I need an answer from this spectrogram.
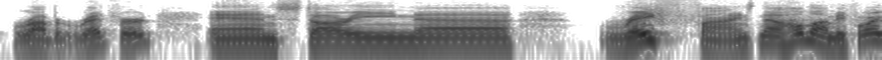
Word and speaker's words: Ralph Fiennes: I never knew that because when you say it Rafe finds, the F kind of blends into the F. So it's like it sounds like he's saying Rayines. Fines. So yeah, starring Rafe Fines.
